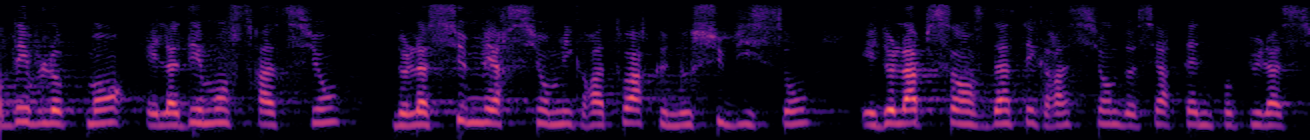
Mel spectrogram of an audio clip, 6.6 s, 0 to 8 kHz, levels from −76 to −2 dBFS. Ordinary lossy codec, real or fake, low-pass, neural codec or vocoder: none; real; 7.2 kHz; none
